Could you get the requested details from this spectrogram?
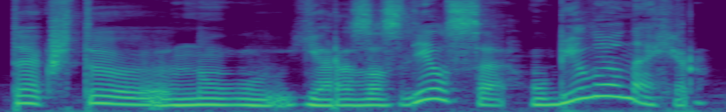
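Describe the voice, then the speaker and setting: A man's voice: a little high, very animated, takes it slowly, exaggerated voice. A man voicing a cold, taunting adult brother who mocks his sibling in a horror story reading. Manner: mocking and sneering.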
